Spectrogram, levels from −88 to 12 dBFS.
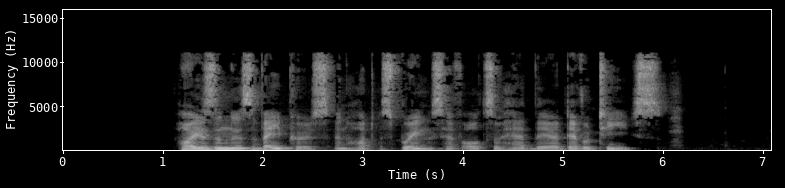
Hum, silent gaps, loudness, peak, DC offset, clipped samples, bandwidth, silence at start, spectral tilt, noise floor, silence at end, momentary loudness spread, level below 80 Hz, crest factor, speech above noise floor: none; none; -25 LUFS; -8 dBFS; under 0.1%; under 0.1%; 11.5 kHz; 1.15 s; -3.5 dB/octave; -75 dBFS; 0.95 s; 14 LU; -66 dBFS; 20 dB; 50 dB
